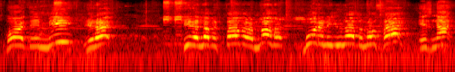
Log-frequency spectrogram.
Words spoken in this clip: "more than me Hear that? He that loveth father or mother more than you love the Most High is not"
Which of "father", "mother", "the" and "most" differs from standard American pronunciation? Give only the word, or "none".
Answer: none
